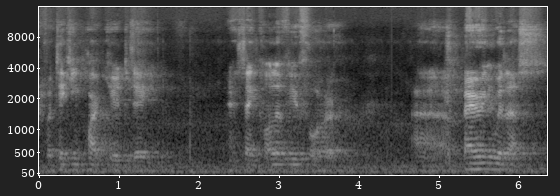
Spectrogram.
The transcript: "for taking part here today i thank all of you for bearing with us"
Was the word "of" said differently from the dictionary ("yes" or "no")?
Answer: no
